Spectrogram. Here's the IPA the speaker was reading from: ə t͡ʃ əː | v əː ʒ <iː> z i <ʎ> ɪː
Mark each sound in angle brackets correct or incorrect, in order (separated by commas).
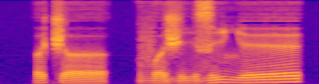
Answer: correct, correct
